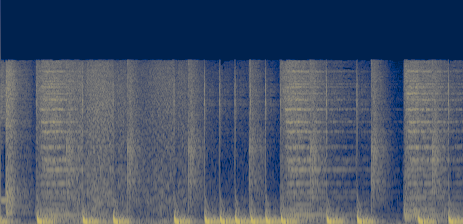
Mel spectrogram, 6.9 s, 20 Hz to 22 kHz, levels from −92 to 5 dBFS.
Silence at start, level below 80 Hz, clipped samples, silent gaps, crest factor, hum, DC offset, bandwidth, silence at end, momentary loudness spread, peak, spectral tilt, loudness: 0 s; -28 dBFS; under 0.1%; none; 14 dB; none; 0.2%; 7.6 kHz; 0 s; 10 LU; -10 dBFS; -3.5 dB/octave; -25 LUFS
